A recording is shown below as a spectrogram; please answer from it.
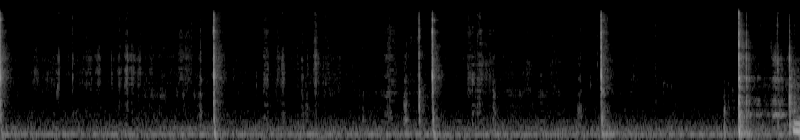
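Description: Scissors snipping through yarn warp threads strung on a cardboard loom: about five separate sharp snips, roughly two seconds apart.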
